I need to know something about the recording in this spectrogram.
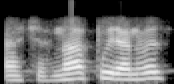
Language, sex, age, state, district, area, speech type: Kashmiri, female, 18-30, Jammu and Kashmir, Baramulla, rural, conversation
